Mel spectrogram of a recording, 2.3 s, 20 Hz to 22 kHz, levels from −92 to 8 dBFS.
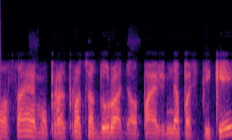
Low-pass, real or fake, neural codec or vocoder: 10.8 kHz; real; none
